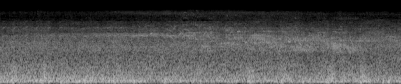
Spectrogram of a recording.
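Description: Taiwan Railway EMU500 electric multiple unit rolling past at a platform as it runs into the station: steady wheel-on-rail rumble with a low, even hum, and faint high whistling sweeps near the end.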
